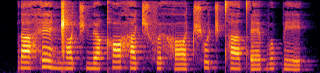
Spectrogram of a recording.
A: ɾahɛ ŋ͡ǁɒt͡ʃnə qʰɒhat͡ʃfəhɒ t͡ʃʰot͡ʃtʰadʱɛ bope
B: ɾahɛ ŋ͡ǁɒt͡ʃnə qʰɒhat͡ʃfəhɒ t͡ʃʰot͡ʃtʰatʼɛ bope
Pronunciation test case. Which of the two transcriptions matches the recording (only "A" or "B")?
B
